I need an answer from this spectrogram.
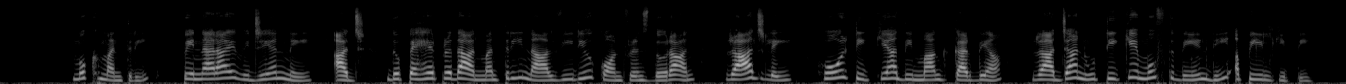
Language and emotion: Punjabi, neutral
